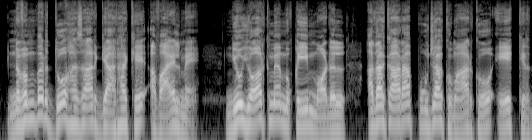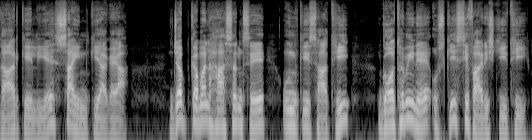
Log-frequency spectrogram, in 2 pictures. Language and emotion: Urdu, neutral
